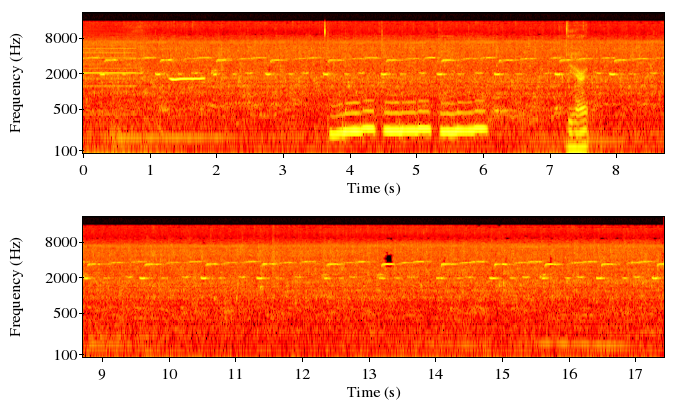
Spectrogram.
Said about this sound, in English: So here we are on the balcony listening to the crickets, and I'm noticing that there's a strong downbeat on this note.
